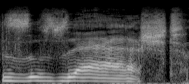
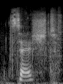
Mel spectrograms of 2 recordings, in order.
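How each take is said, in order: First: The name is said with an English pronunciation. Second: The name is said with a German pronunciation. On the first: "in English, say Zecht" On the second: "In German, it would be Zecht"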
